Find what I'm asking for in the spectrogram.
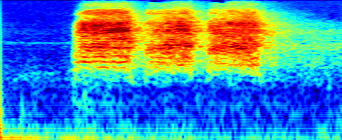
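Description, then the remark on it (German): A Eurasian jay gives three harsh, raspy screeches in quick succession, loud, with no other sounds around them. “Meines Erachtens ist es ein Eichelhäher.”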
